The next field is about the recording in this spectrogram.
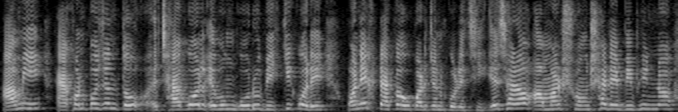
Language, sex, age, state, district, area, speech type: Bengali, female, 30-45, West Bengal, North 24 Parganas, rural, spontaneous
